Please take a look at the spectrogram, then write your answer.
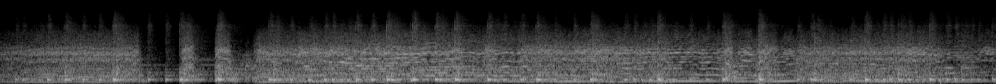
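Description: A French horn run through a distortion pedal, from the Air Names recordings made with the Electroacoustic Research Space at UW-Madison School of Music, playing sustained, buzzing, gritty tones with a dense harmonic roar, briefly cutting out near the start before holding steady and loud without any talking.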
